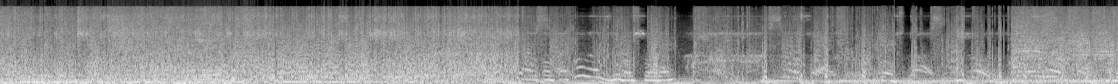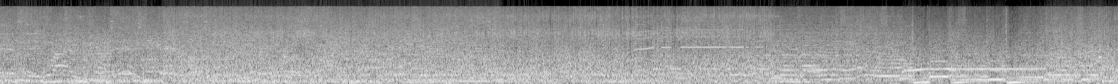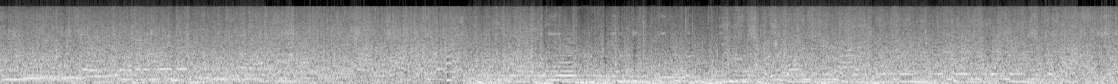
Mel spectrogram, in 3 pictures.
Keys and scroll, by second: 2.5 Page_Down, 16.2 Page_Down, 25.0 Page_Down, 33.1 Page_Down.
